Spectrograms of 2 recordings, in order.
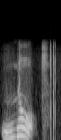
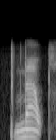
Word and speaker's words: naught: then that training is worth naught or nout, or however you want to pronounce it, depending on where you are from around the country.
